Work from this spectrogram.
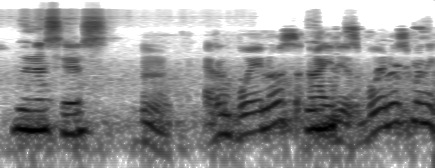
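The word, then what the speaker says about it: Buenos Aires: তারপরে হচ্ছে বুয়েনোস আইরেস, erase আইরেস আইরেস, বুয়েনোস বুয়েনোস আইরেস আইরে, আইরেস মানে কি? আইরেস মানে হচ্ছে বাতাস, এয়ার। বাতাস বুয়েনোস এয়ার্স হুম। এখন বুয়েনোস বুয়েনোস আইরেস, বুয়েনোস মানে কি?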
